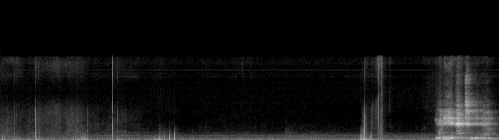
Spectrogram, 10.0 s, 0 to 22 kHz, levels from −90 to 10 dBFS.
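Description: No technical faults are audible anywhere in this sound recording.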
